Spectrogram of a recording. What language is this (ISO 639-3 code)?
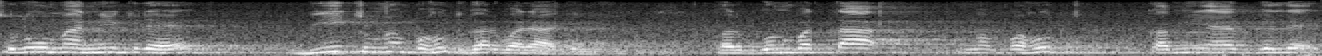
mai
